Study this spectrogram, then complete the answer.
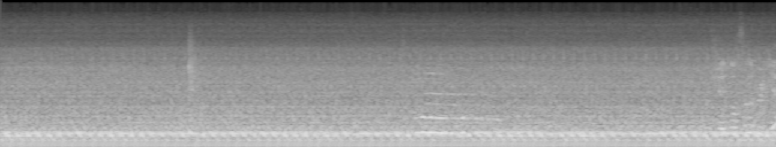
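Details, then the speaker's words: Replacement engine fitted after the old engine developed rod knock, running with the hood on: steady, even, smooth idle hum with no knock or tick. Normal idle. "I put the hood on running without knocking I'll take the celebration"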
